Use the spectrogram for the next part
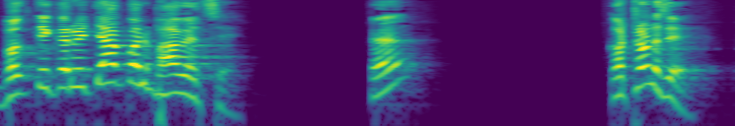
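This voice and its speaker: A man preaching a devotional sermon, chanting verses slowly and telling stories in a folksy way. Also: extremely high pitch, fairly bright tone. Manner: chants verses slowly, then explains in a folksy storytelling manner. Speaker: swami preacher. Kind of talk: Gujarati devotional sermon with storytelling. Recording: long hall reverb.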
